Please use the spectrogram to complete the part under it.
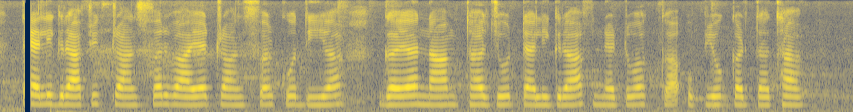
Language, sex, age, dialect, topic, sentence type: Hindi, female, 18-24, Marwari Dhudhari, banking, statement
